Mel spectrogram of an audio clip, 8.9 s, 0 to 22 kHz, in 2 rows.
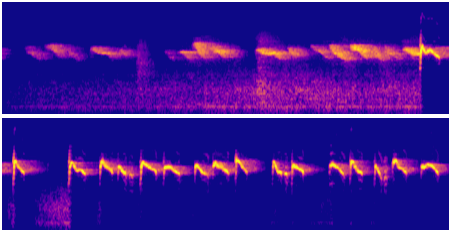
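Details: Hobby-kept oriental white-eye from Singapore, slightly below its best form on 11 September 2022, singing long strings of thin high warbling notes that sharpen into crisp repeated down-slurred chips with faint background hum.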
